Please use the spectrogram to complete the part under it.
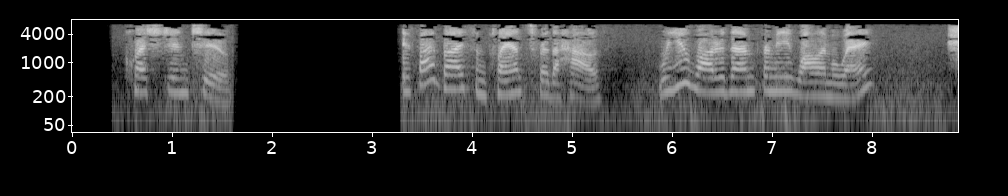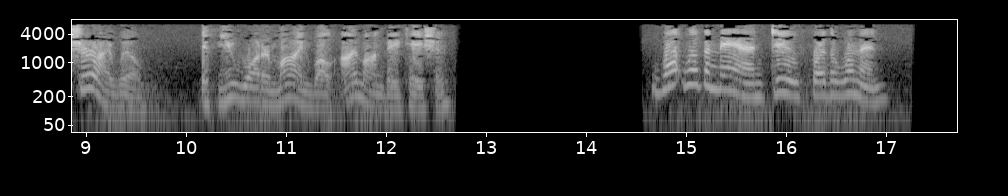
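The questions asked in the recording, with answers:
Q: What will the man do for the woman?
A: Water her plants while she is away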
